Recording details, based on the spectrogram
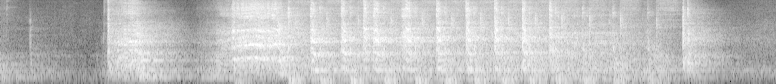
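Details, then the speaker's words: Buggy engine just installed in restoration, idle screw previously backed off and mixture already corrected: catches and chugs unevenly about two seconds then dies; idle speed possibly too low, more idle needed; stalls. "ist halt die Frage ob Standgas nicht zu niedrig ist weil ich das zurückgeschraubt habe ne hat was getan möchte ja wir brauchen ein bisschen Standgas"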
